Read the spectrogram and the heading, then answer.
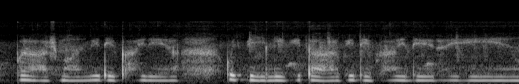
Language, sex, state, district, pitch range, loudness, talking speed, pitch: Hindi, male, Bihar, Lakhisarai, 185-195 Hz, -25 LUFS, 185 wpm, 185 Hz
